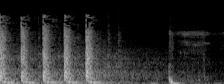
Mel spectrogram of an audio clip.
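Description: A quick run of five sharp knocks on a door, evenly spaced and fairly loud, followed after a short pause by one more isolated knock, with no voices.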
